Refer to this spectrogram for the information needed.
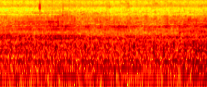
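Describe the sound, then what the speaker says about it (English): A news helicopter drones steadily overhead, a loud continuous rumbling roar with no pauses or other sounds. "there's a helicopter overhead"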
